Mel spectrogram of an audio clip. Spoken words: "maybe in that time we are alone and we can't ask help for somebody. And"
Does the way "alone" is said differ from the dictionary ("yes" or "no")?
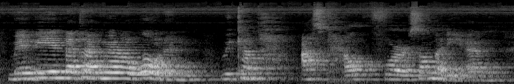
yes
